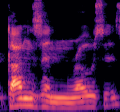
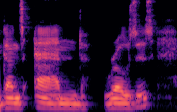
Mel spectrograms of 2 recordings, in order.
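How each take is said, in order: First: The 'and' is reduced to a short 'n'. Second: The 'and' is said fully with its 'd'. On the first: "The D is kind of silent" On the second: "en vez de"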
